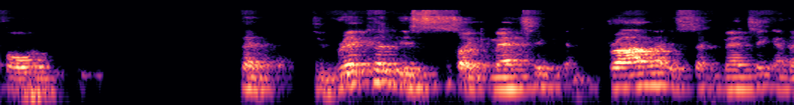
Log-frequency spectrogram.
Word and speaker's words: zeugmatic: Yeah, perhaps I don't know how to pronounce it. Z-E-U-G-M-A-T. Zeugmatic, right?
